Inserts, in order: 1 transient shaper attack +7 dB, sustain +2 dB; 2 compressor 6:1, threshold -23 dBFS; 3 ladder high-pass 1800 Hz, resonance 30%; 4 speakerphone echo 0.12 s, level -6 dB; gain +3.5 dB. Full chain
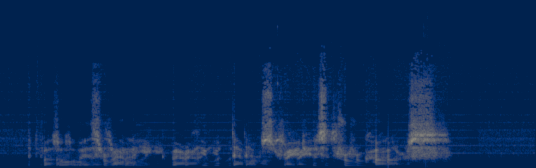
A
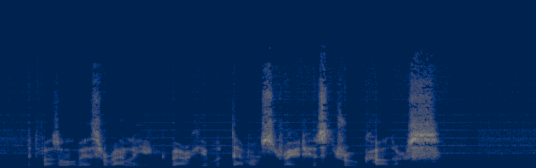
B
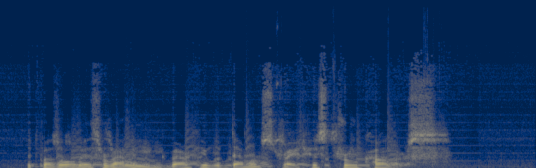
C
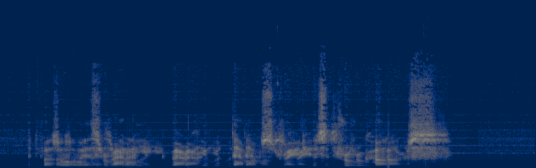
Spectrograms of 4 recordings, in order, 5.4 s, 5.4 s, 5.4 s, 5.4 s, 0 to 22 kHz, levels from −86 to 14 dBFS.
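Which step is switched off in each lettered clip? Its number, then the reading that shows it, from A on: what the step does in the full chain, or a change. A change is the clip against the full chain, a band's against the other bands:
4, echo-to-direct -13.0 dB to none; 3, 500 Hz band +36.0 dB; 2, mean gain reduction 3.5 dB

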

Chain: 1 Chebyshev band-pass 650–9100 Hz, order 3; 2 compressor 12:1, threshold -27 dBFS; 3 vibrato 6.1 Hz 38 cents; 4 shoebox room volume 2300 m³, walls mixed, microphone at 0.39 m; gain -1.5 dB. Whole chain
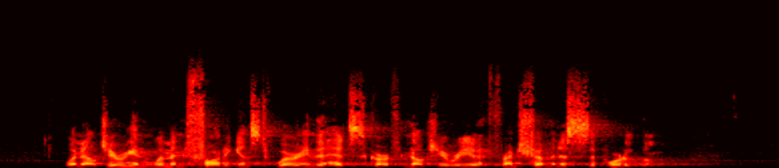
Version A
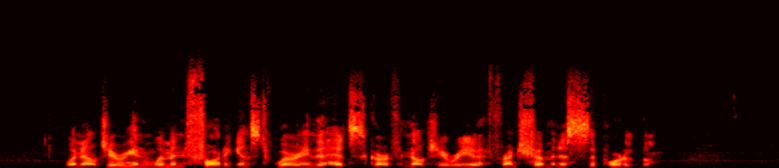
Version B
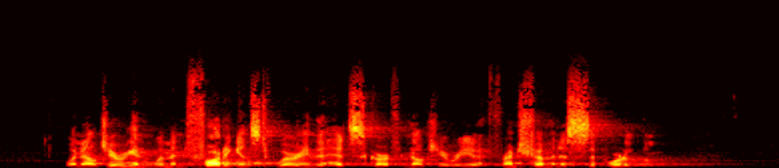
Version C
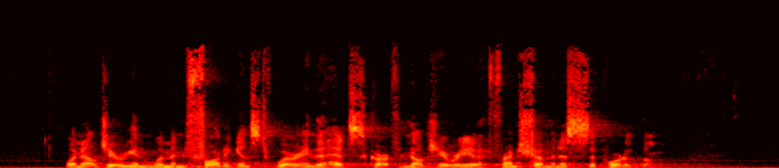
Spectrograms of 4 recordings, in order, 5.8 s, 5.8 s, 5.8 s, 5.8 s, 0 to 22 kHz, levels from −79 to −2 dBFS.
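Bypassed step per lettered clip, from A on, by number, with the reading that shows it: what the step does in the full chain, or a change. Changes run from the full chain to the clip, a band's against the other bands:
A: 4, echo-to-direct -14.0 dB to none; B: 2, mean gain reduction 4.0 dB; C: 1, 250 Hz band +22.5 dB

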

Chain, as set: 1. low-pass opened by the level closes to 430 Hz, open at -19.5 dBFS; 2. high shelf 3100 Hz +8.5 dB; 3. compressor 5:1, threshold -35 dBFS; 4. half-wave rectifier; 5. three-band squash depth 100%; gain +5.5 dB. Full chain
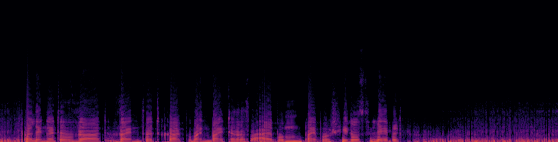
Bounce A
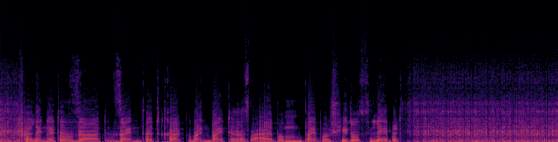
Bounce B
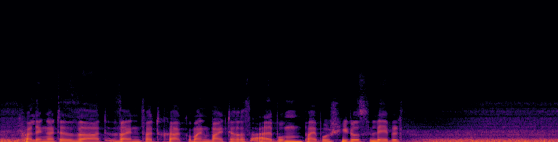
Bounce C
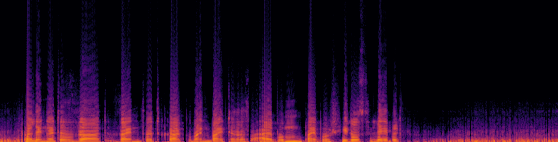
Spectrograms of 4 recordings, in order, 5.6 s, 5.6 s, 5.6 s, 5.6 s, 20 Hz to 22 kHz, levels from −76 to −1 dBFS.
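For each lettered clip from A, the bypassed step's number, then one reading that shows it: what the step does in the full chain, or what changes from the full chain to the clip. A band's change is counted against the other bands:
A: 1, 8 kHz band +9.0 dB; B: 4, 4 kHz band -3.5 dB; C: 3, mean gain reduction 8.5 dB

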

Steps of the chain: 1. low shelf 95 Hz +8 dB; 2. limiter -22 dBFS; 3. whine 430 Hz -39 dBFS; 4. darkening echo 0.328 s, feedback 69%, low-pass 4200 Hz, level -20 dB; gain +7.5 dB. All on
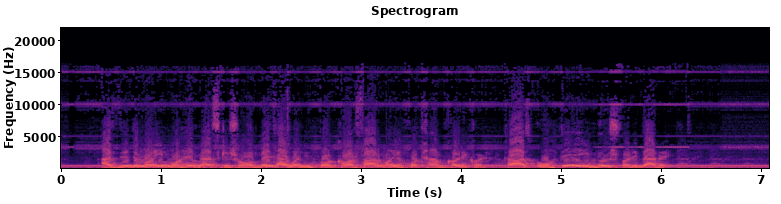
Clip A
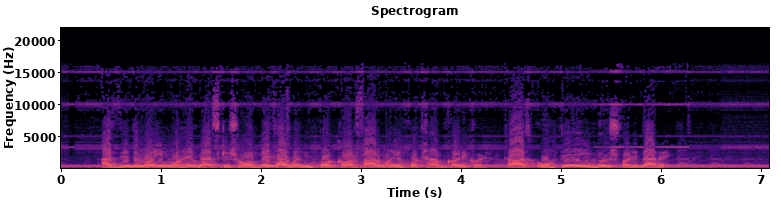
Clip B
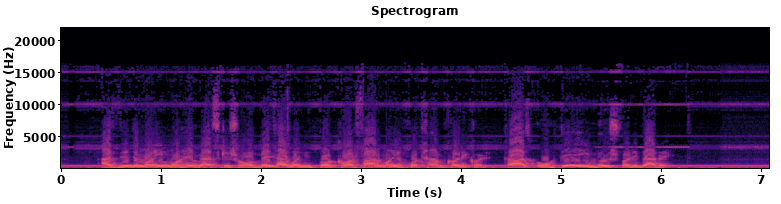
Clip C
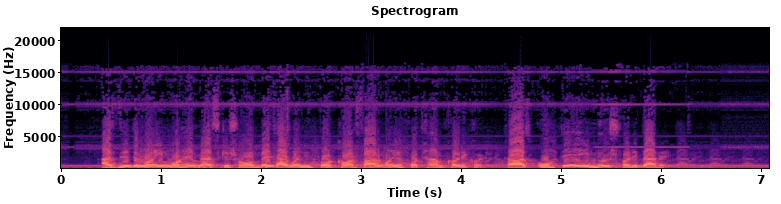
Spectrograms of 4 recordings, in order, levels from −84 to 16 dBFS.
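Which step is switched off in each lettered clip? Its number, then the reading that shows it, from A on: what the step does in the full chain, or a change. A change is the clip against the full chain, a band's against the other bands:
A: 1, 125 Hz band -2.0 dB; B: 4, echo-to-direct -18.0 dB to none; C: 2, mean gain reduction 5.0 dB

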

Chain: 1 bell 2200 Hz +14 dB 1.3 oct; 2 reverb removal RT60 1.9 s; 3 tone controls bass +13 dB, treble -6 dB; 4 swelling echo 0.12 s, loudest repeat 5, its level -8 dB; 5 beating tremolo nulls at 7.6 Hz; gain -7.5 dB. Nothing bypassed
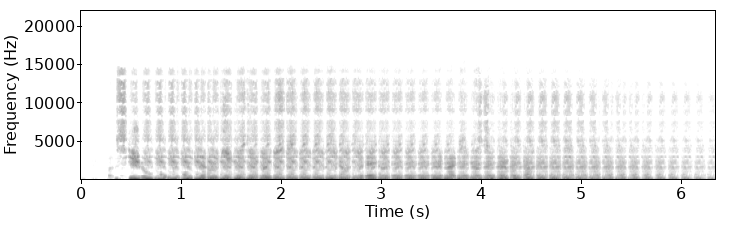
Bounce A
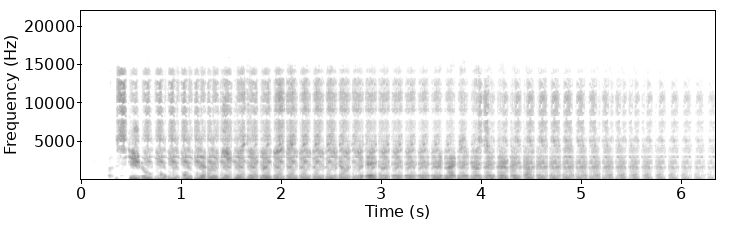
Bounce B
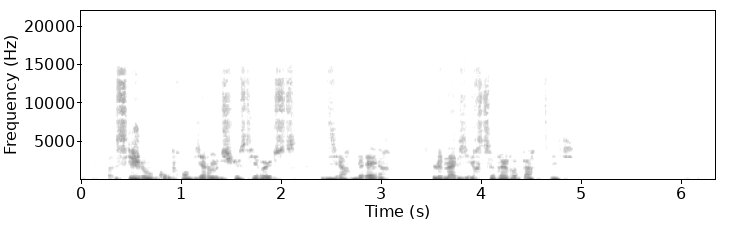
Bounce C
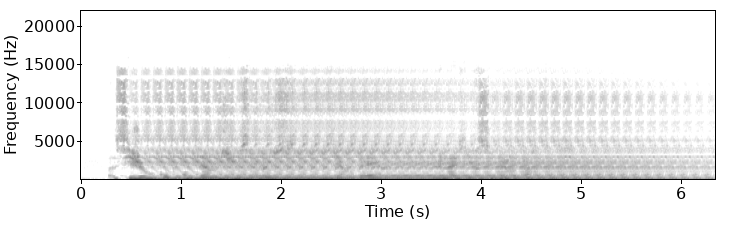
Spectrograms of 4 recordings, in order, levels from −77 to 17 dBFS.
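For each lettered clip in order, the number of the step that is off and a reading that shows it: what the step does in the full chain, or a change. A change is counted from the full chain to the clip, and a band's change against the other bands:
3, 125 Hz band -11.5 dB; 4, crest factor change +4.0 dB; 5, crest factor change -3.0 dB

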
